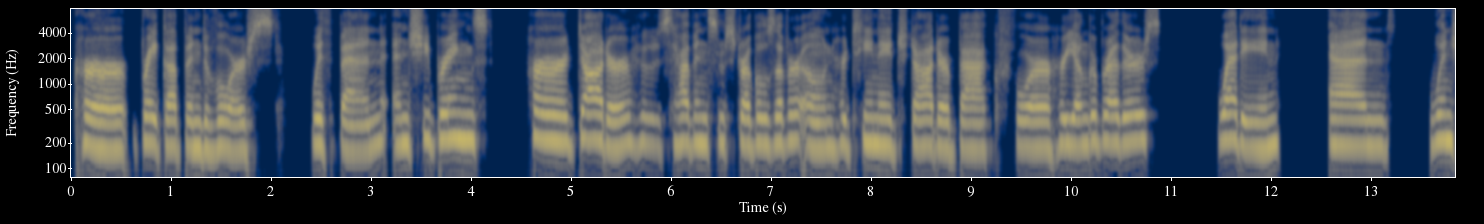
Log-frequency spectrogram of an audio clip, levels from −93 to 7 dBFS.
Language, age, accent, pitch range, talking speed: English, 40-59, American, 180-205 Hz, 125 wpm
